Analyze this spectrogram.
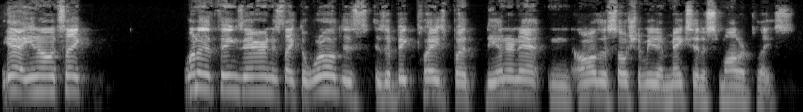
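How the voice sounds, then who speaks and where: A man's voice: high-pitched, a little fast, bright, forceful tone, no echo. A middle-aged man telling stories casually as a podcast guest, chatty and informal, repeating phrases for emphasis. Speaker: podcast guest, teacher and writer. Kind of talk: casual conversational storytelling.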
